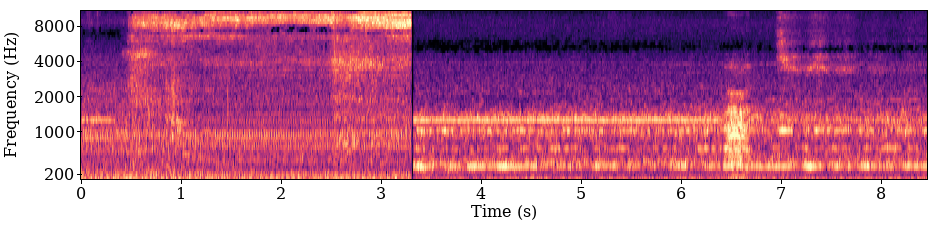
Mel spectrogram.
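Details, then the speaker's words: Pentair sand filter pool pump with a DIY pressure release valve: sharp steady hiss for about three seconds, then pump hum with water noise as air bleeds off while the pump primes. "it's starting to be prime so you gotta mix the air water pretty much all water"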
